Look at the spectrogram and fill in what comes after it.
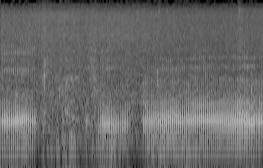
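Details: Leopard purrs in a low, fast-pulsing rumble in bouts with brief pauses, enjoying being scratched behind the ear and asking for petting like a house cat.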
